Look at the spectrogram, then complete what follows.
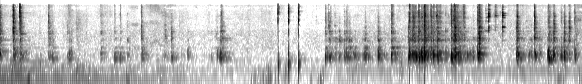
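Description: Sharp metal clicks and clinks as steel legs are fitted into a folding steel camp wood stove, with a cluster of quick clicks about halfway through and more clinks near the end.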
